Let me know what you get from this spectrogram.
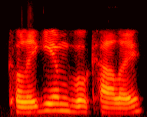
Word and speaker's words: Collegium Vocale: And I even made my phonetic notes, but I know I mispronounced it. The name of the Collegium? – Collegium Vocale. – Vocale. Very good.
